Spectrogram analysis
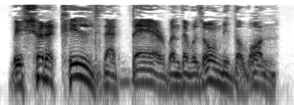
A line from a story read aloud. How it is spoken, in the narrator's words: an old man grumbled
